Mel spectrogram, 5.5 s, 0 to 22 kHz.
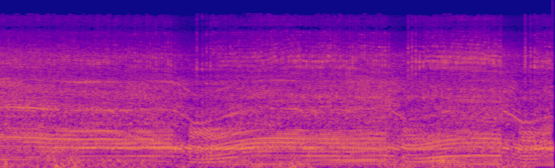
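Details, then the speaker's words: Stihl BG55 handheld leaf blower two-stroke after fitting an aftermarket carburetor, started on choke: high, buzzy drone that sags and recovers every second or two; incorrect idle speed setting, idle screw needs adjusting. "i have to adjust the idle a little bit i'm going to show you how to do that"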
